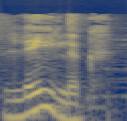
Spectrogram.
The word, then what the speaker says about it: lelijk: Exception, when a word ends on lijk, then it is pronounced as luk, like in lelijk, which means ugly.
